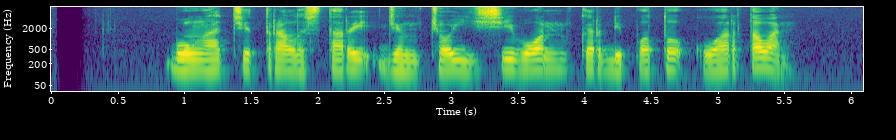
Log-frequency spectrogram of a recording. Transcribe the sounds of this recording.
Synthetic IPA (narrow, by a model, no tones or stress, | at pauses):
buŋat͡ʃit̪ɾaləst̪aɾiʔd͡ʒɨŋt͡ʃoisiwɔnkɨrdipɔt̪ɔkuwart̪awan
